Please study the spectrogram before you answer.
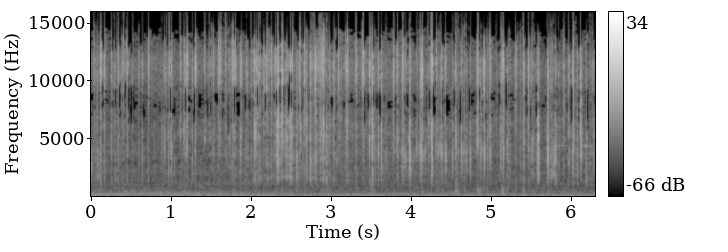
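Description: Fingertips rub and nails scratch across flat, solid outdoor concrete pavement, giving a steady, sanding-like gritty texture. Dense bright crackles and scrapes ride over a constant low rumble for the whole clip, with no pauses.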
